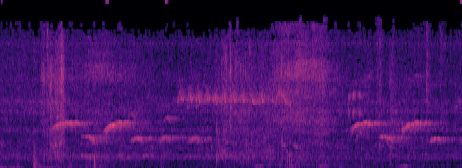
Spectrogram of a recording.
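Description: Open forest ambience with a small bird singing a phrase of short high notes, the phrase heard twice, and a few faint clicks.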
